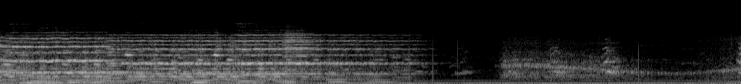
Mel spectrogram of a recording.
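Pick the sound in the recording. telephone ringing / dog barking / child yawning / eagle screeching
dog barking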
